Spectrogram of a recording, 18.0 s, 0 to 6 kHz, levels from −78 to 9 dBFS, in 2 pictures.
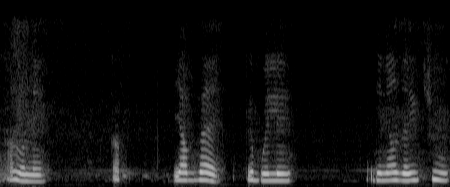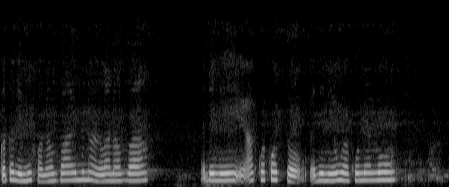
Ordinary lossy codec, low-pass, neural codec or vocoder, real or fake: Opus, 24 kbps; 5.4 kHz; none; real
